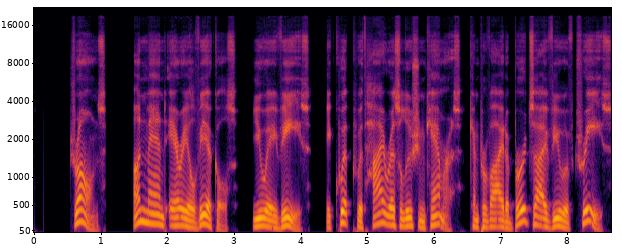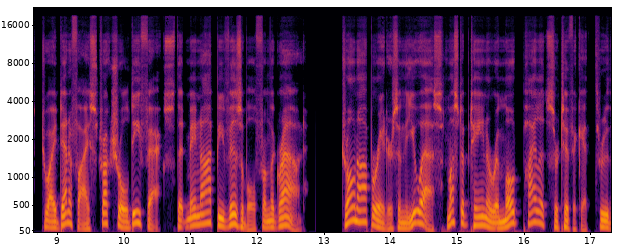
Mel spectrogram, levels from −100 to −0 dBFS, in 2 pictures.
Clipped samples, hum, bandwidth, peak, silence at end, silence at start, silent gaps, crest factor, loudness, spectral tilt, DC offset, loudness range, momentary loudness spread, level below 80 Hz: under 0.1%; none; 19.5 kHz; -10 dBFS; 0 s; 0.55 s; 12.87-13.26 s; 16 dB; -27 LUFS; -6 dB/octave; under 0.1%; 3 LU; 10 LU; -52 dBFS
